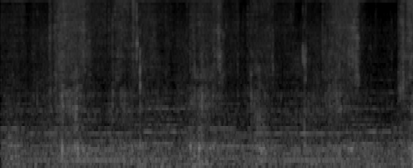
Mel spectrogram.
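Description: Soft background music, with quiet repeated squishing strokes of a spatula gently folding melted butter into génoise batter in a stainless steel bowl.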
